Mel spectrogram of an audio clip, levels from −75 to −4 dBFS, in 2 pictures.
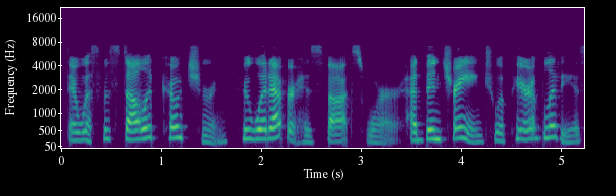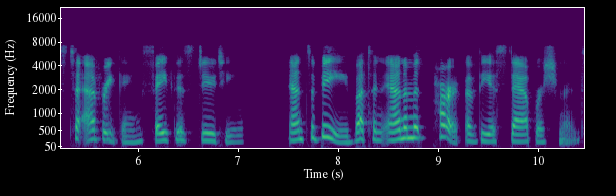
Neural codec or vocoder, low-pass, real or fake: codec, 24 kHz, 0.9 kbps, WavTokenizer, small release; 7.2 kHz; fake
